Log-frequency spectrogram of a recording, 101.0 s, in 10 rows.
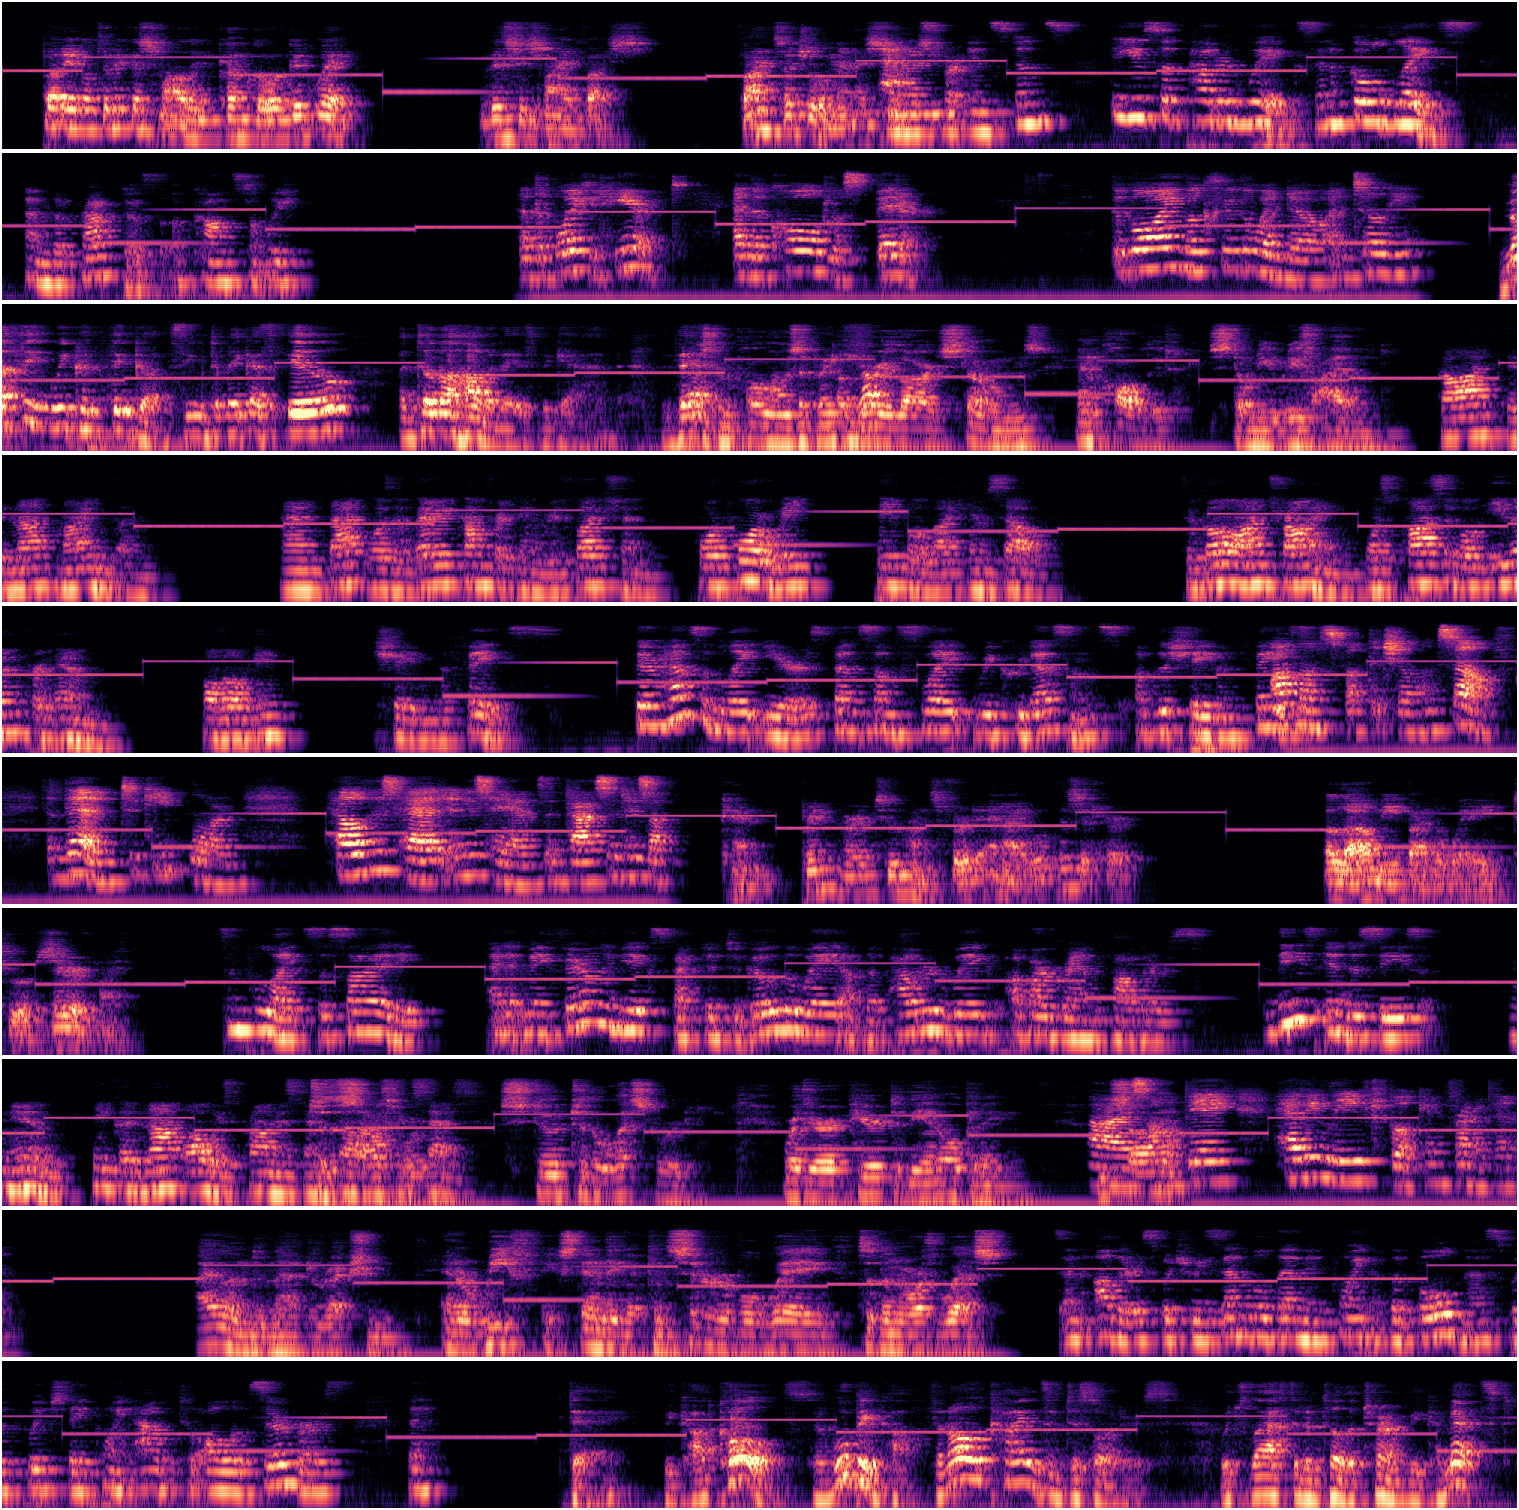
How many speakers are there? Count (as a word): six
